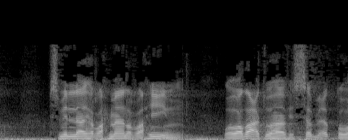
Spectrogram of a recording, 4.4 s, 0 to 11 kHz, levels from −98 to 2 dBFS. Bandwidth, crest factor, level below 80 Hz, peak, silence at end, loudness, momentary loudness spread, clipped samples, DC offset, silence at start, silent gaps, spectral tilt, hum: 7.8 kHz; 16 dB; -42 dBFS; -14 dBFS; 0 s; -29 LUFS; 17 LU; under 0.1%; under 0.1%; 0 s; none; -7 dB/octave; none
